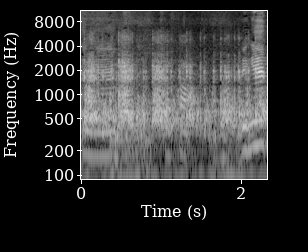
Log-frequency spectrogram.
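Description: Handheld fetal Doppler's loudspeaker giving the pulsing whoosh of a fetal heartbeat picked up through the mother's belly. The unit reads about 149 beats a minute, within the normal fetal range.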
